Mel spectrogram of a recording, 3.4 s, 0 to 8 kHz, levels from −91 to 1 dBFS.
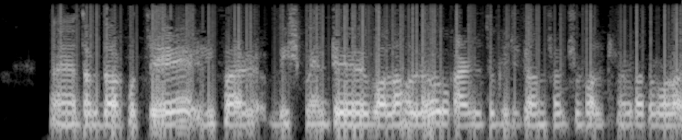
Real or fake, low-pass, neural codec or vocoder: real; 7.2 kHz; none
